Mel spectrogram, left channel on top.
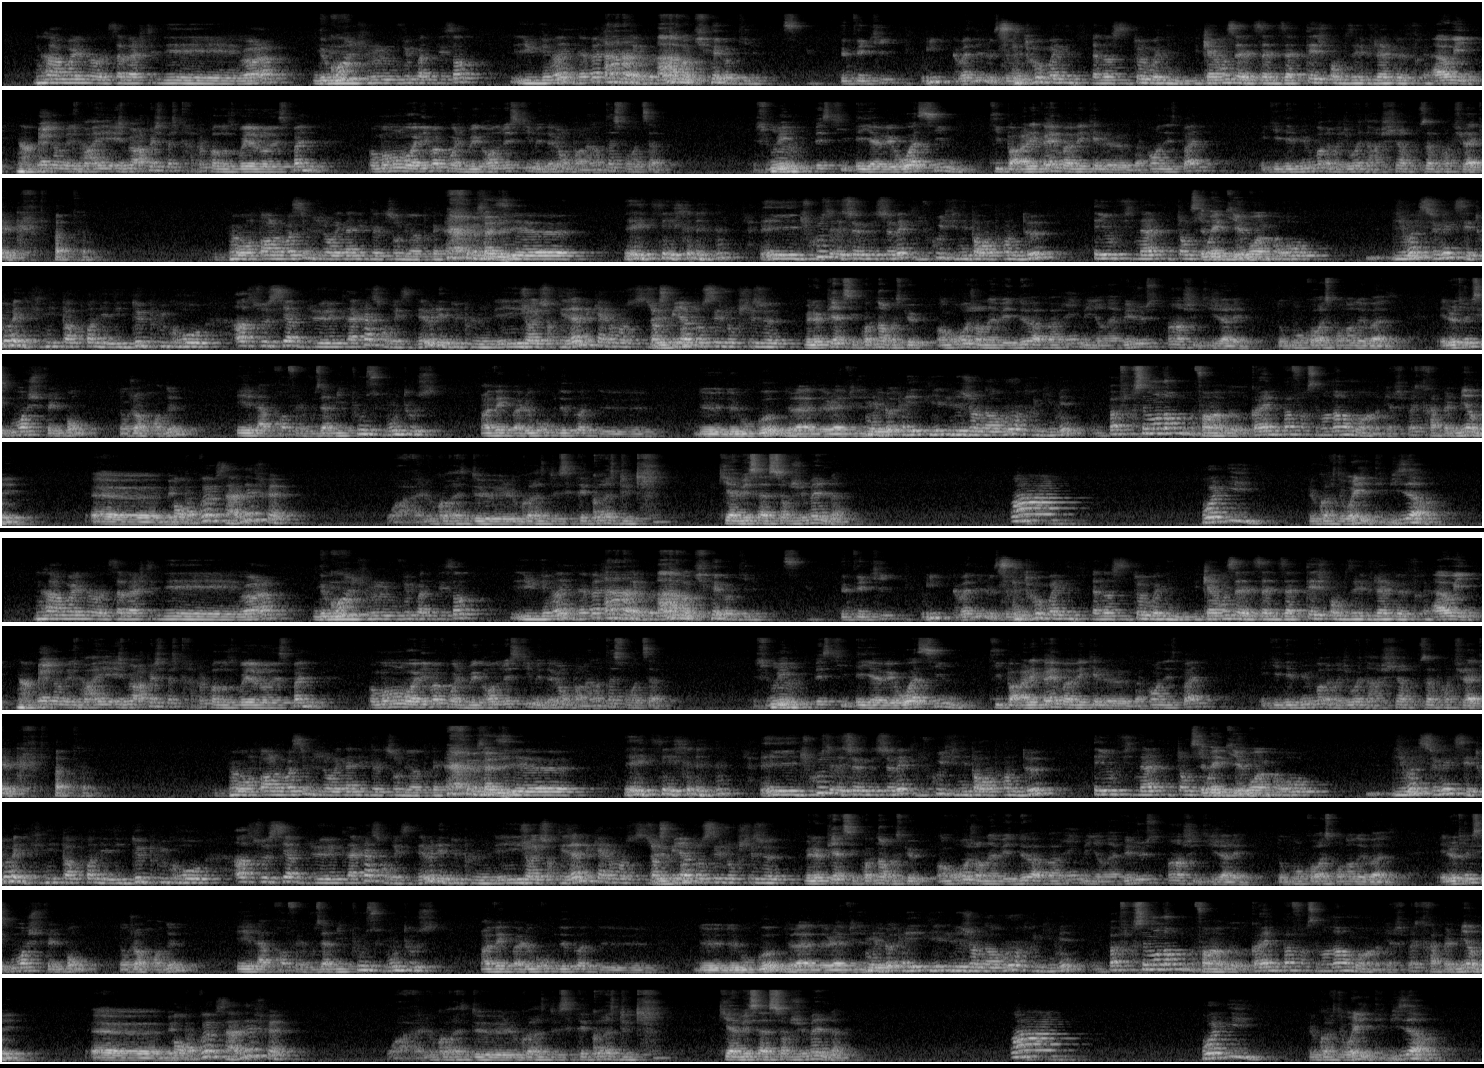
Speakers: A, on the right; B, on the left.
A: Ah ouais non, ça va acheter des voilà.
B: <laughs> De
A: Et
B: quoi?
A: Je, je vous fais pas de dessin. Il y en a un, il avait acheté
B: Ah,
A: une capote,
B: ah,
A: non?
B: ok, ok. C'était qui?
A: Oui.
B: C'était Manil ou
A: C'était
B: c'était moi?
A: toi au Manil. Ah non, c'était toi au Manil. Et carrément ça, ça les a têches quand vous avez vu la meuf.
B: Ah oui.
A: Non,
B: Ouais,
A: putain.
B: non, mais je me, et je me rappelle, je sais pas si tu te rappelles pendant ce voyage en Espagne. Au moment où on voit les meufs, moi, je mets grande vesquille, mais t'as vu, on parlait un tas sur WhatsApp. Je mets
A: Hmm.
B: ski et il y avait Wassim qui parlait quand même avec elle euh, bah, en Espagne et qui était venu me voir et m'a dit ouais t'as un chien tout ça pourquoi tu l'as quelque part
A: En parlant de Wassim, j'aurai une anecdote sur lui après.
B: <laughs> vas-y
A: Et, euh, et, <laughs> et du coup, ce, ce ce mec, du coup, il finit par en prendre deux. Et au final, il tombe
B: ce
A: sur
B: mec
A: les deux
B: qui est moi
A: plus
B: quoi
A: gros. Tu vois, ce mec, c'est toi. Il finit par prendre les, les deux plus gros insociables de, de la classe. En vrai, c'était eux les deux plus. Et genre, ils sortaient jamais carrément. Genre,
B: mais le
A: c'était
B: pire
A: quoi ton séjour chez eux?
B: mais le pire c'est quoi non parce que en gros j'en avais deux à Paris mais il y en avait juste un chez qui j'allais donc mon correspondant de base et le truc c'est que moi je fais le bon donc j'en prends deux et la prof elle vous a mis tous vous tous avec bah, le groupe de potes de de, de Lugo de la de la ville
A: Les,
B: de
A: les- les- les gens normaux, entre guillemets.
B: Pas forcément normal, enfin euh, quand même pas forcément normand, hein, Amir. Je sais pas si tu te rappelles bien, mais euh, mais
A: Bon,
B: pas
A: en vrai, ça allait, frère.
B: Ouah, le Corrèze de le Corrèze de c'était le Corrèze de qui qui avait sa sœur jumelle là?
A: Ah.
B: Je sais plus.
A: Walid!
B: Le Corrèze de Wally il était bizarre. hein.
